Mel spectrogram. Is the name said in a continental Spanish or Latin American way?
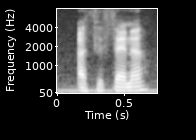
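continental Spanish. It is said with a continental Spanish pronunciation. "the actual continental Spanish pronunciation of this name"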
